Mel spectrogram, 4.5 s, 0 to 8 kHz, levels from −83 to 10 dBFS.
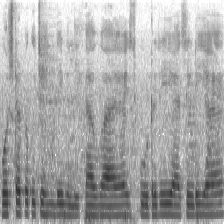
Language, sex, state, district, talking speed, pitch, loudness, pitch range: Hindi, male, Chandigarh, Chandigarh, 160 wpm, 135 Hz, -17 LUFS, 130-140 Hz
